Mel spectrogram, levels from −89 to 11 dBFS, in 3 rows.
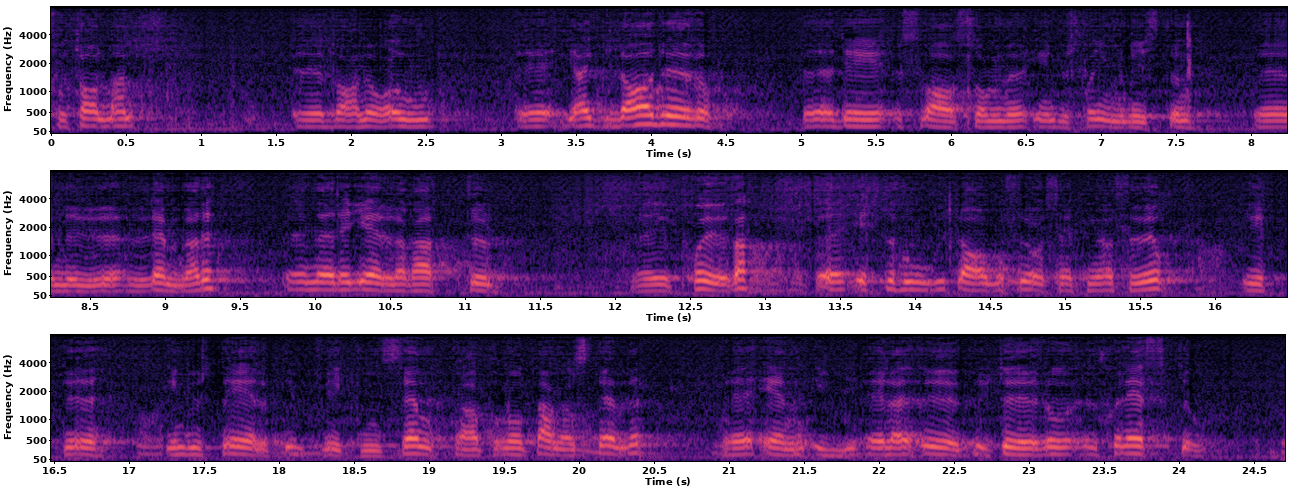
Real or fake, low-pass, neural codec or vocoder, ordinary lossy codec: fake; none; codec, 16 kHz, 16 kbps, FunCodec, trained on Chinese and English, 50 frames a second; none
